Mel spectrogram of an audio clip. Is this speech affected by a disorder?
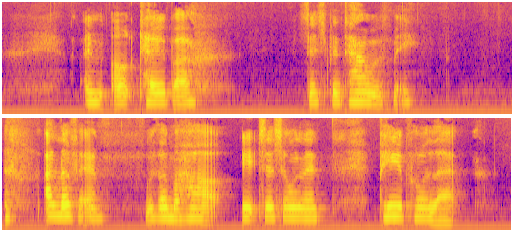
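Yes: Down syndrome; says Down syndrome barely affects her, gets support from personal assistant.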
